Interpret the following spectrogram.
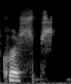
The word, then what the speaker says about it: crisps: It's like, crisps. yeah. You just gotta always remember to pronounce the P, because some people go crisps.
